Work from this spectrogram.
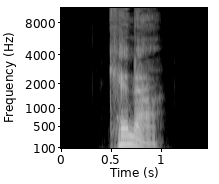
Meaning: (noun) expert, connoisseur; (proper noun) a surname
- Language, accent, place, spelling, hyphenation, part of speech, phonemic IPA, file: German, Germany, Berlin, Kenner, Ken‧ner, noun / proper noun, /ˈkɛnɐ/, De-Kenner.ogg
